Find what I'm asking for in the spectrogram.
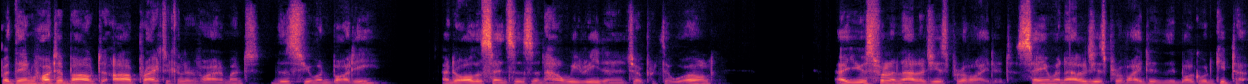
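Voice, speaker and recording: Against a quiet background, a man speaks at a fairly quick pace in a dark, mellow tone with ordinary pitch variation. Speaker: spiritual teacher. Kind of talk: lecture. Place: home room. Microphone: video call.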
